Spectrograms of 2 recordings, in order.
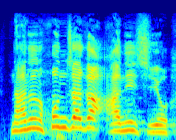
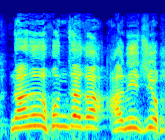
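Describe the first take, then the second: First: Earnest, a little louder, mild tearful edge on 혼자가; tearful confession. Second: Much higher and louder, crying out on 나는; tearful confession, building. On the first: Widow answering the Lord, mildly tearful. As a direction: confess it with rising feeling. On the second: Widow answering the Lord, crying it out louder. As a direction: let the feeling break out on the repeat. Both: Retold or imitated. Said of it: "하나님 앞에 울면서 고백합니다".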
